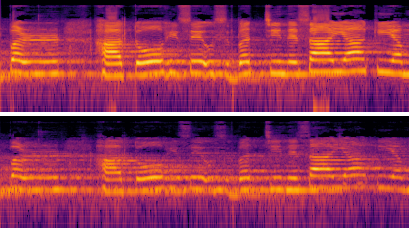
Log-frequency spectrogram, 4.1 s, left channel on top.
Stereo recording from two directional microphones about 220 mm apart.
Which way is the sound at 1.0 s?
40° left (ahead or behind).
